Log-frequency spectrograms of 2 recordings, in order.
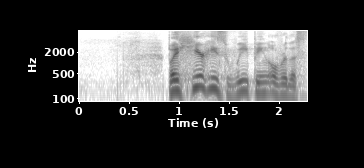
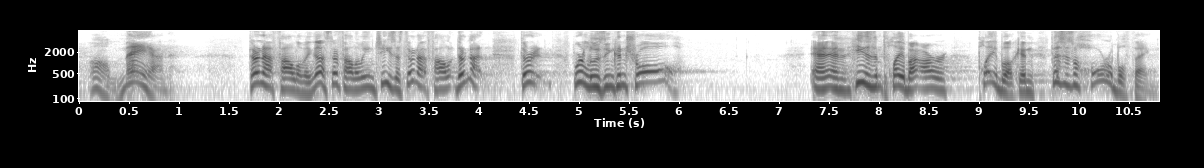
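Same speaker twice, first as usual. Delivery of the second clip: upset Pharisees; 6 semitones higher than usual. Retold or imitated. Preacher voicing Pharisees losing control, with a touch of panic. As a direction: fret like leaders losing their grip. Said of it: "They were really upset".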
